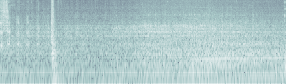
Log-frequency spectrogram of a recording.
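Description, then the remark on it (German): A car engine rumbles steadily, with a sharp click near the start, then the engine note rises slightly as the vehicle pulls away. “Sonst fahre ich sie euch mit dem Wagen platt.”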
